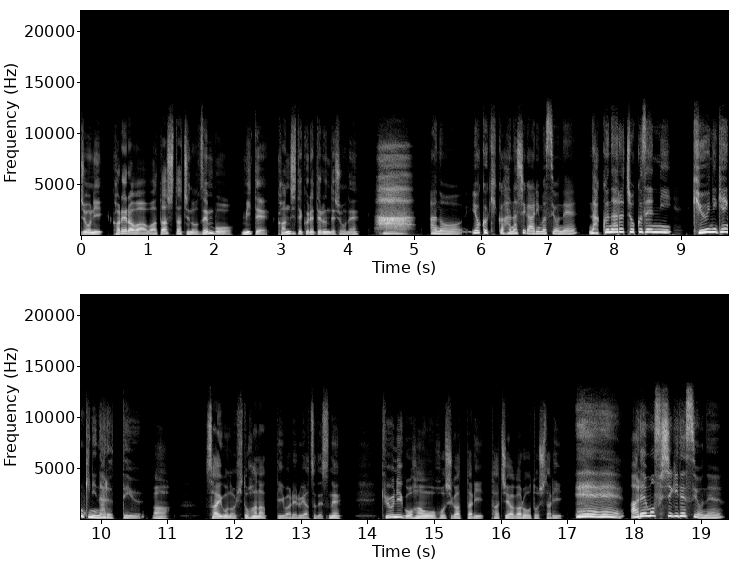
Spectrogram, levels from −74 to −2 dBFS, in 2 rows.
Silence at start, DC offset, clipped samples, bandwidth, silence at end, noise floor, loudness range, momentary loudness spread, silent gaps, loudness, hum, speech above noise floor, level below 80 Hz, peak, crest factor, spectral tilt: 0 s; under 0.1%; under 0.1%; 13.5 kHz; 0.1 s; -62 dBFS; 6 LU; 12 LU; none; -19 LUFS; none; 44 dB; -46 dBFS; -2 dBFS; 16 dB; -5 dB/octave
